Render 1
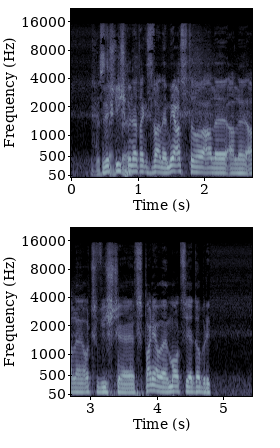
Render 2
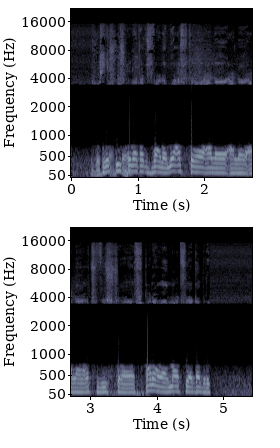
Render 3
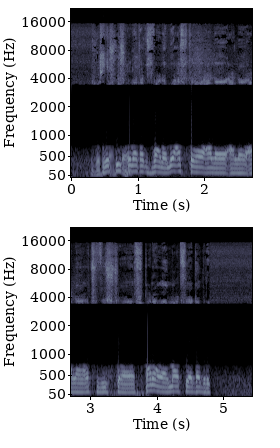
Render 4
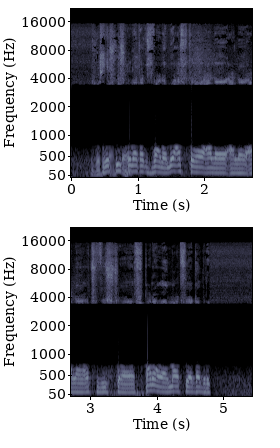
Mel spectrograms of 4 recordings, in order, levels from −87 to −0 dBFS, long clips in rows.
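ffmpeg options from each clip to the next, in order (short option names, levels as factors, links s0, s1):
-filter_complex "[0:a]afftfilt=real='re*(1-between(b*sr/4096,720,3500))':imag='im*(1-between(b*sr/4096,720,3500))':win_size=4096:overlap=0.75,acrossover=split=440|1600[s0][s1][s2];[s0]acompressor=threshold=0.00708:ratio=4[s3];[s1]acompressor=threshold=0.00562:ratio=4[s4];[s2]acompressor=threshold=0.00562:ratio=4[s5];[s3][s4][s5]amix=inputs=3:normalize=0,asoftclip=type=hard:threshold=0.0316,volume=1.5"
-af "bass=f=250:g=-4,treble=f=4000:g=12,volume=0.841"
-af "bandreject=f=850:w=12,volume=0.708"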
